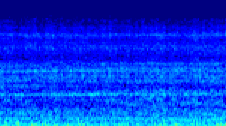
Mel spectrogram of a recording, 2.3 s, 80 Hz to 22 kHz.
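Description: Car engine idling steadily off to one side, a low, even rumble, most likely the BMW M3 E46's straight-six waiting to start donuts.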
